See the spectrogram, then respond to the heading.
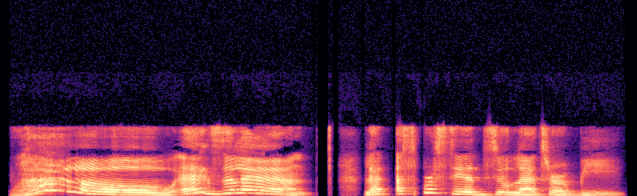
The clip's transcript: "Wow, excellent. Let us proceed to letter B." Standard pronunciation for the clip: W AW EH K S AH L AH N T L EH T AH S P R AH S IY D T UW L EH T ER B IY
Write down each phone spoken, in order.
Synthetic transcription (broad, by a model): W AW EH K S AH L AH N T L EH T AH S P R AH S IY D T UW L EH T ER B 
